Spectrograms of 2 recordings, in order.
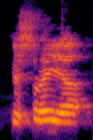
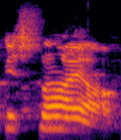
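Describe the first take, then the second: First: The name is said in a plain Tamil accent. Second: The name is said in a stressed British accent. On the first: "என் பேர் இயற் பேர் கிருஷ்ணய்யா" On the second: "பிரிட்டிஷ்காரன் எல்லாம் stress போட்டு தான் பேசுவார்கள்"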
